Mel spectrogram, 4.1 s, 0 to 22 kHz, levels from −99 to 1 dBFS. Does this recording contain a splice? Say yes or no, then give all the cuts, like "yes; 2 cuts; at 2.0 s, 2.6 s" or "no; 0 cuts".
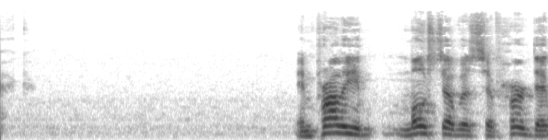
yes; 1 cut; at 2.9 s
